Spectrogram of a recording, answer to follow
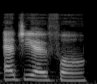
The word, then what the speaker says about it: Ejiofor: I've got the pronunciation here for you. Great. It's from Google, so we'll see. Chiwetel Ejiofor.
